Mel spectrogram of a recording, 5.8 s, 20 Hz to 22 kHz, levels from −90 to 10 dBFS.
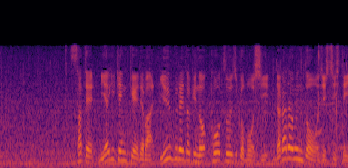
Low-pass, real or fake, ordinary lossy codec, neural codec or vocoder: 7.2 kHz; real; none; none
